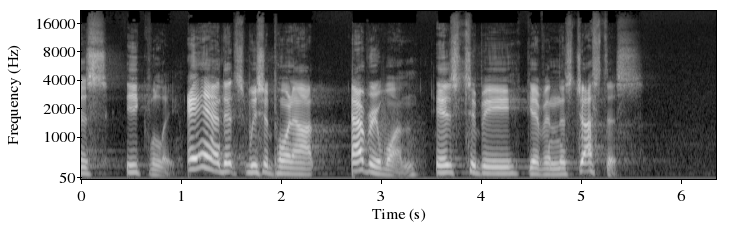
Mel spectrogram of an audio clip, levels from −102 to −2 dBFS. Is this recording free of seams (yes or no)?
no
